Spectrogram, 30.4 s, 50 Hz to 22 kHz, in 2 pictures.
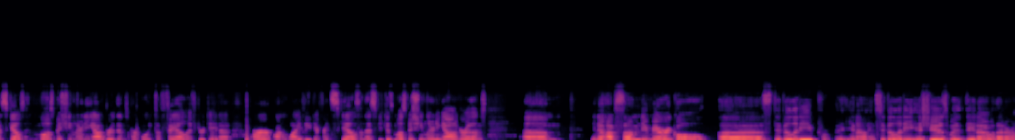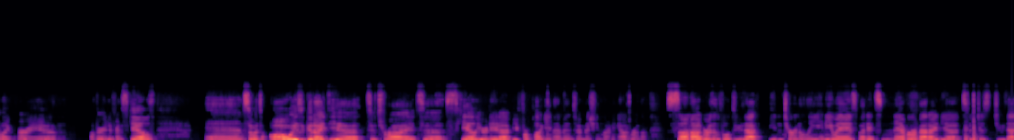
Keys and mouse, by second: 23.4 click.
